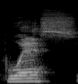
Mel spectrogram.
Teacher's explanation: when in the proximity of another vowel the Spanish u sounds very much like the English w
